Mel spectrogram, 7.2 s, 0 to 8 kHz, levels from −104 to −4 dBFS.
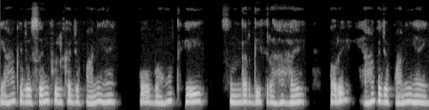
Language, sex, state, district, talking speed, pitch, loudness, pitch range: Hindi, male, Chhattisgarh, Balrampur, 185 wpm, 145 Hz, -32 LUFS, 135-150 Hz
